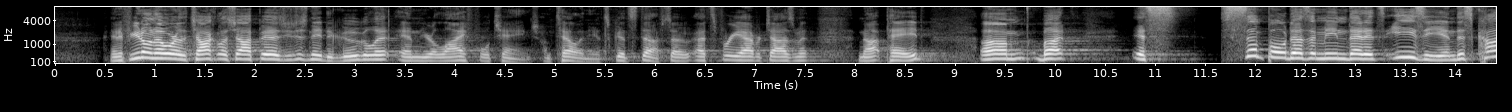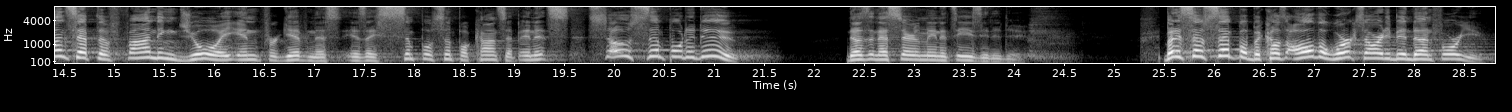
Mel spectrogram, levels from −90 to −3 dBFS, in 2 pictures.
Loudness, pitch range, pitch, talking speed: -17 LUFS, 160-225 Hz, 200 Hz, 170 wpm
